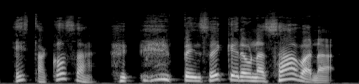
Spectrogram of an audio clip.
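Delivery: mocking. Palitroque takes down his sick grandmother's huge handkerchief: mocking. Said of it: "Se burló Palitroque".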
